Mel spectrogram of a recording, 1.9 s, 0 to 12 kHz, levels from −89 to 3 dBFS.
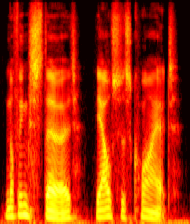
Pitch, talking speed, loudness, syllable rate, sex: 110 Hz, 155 wpm, -16 LUFS, 5.6 syllables/s, male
